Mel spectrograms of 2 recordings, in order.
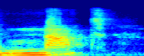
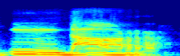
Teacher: Like final T has changed into final R, and nasal initials have become pre-nasalized stops. So just to give one example, a syllable like not would have changed into ndar, yeah? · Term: Northwest Middle Chinese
